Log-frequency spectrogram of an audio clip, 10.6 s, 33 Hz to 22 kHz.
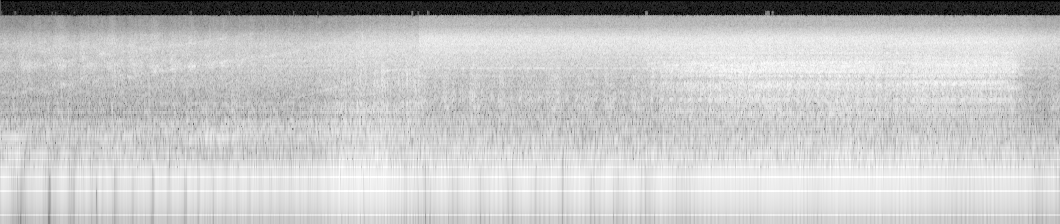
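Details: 2x72 belt grinder run after sitting unused for months, before the motor swap; steady low motor hum with an even belt hiss, no knocking or grinding; normal running.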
